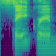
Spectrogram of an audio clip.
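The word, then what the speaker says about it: Cécred: It's spelled like CECRED. Right. And it's called Sacred.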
